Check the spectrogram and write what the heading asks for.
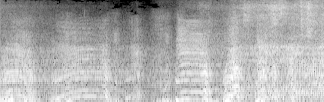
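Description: Fan-made horror creature sound, the imagined voice of the Smiler: a deep, distorted, laugh-like voice in several drawn-out calls, each rising and falling in pitch.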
